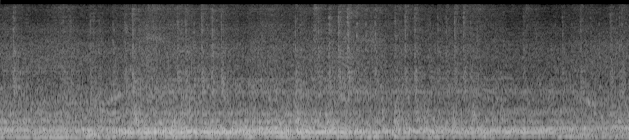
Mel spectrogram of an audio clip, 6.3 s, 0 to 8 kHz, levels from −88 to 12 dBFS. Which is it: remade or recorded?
remade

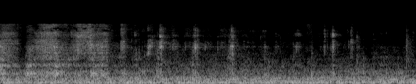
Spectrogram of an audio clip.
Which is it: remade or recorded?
recorded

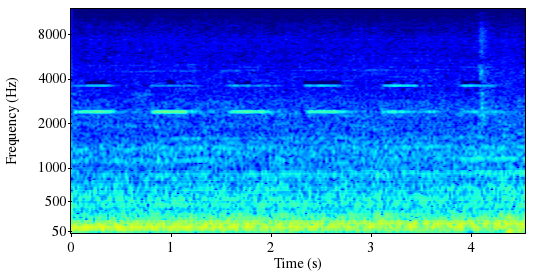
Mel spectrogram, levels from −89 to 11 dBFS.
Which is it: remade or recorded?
recorded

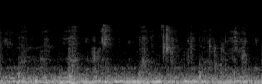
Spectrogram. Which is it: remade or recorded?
remade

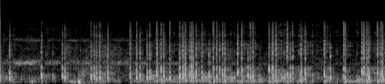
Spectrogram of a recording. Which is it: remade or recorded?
recorded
